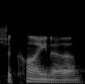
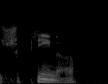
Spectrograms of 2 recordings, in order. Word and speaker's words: Shekinah: And the Shekinah glory, some of us pronounce it Shekinah, but the Hebrew Shekinah, the Shekinah glory never leaves camp.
